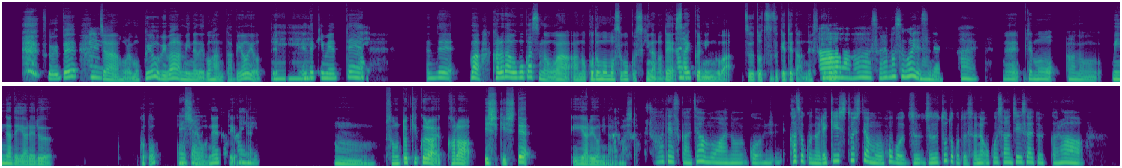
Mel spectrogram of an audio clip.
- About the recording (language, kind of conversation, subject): Japanese, podcast, 週末はご家族でどんなふうに過ごすことが多いですか？
- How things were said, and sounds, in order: none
